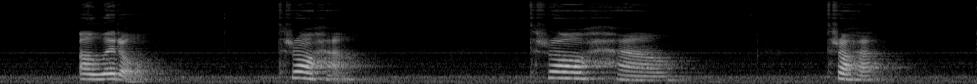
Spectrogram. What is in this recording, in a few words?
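Polish a little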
